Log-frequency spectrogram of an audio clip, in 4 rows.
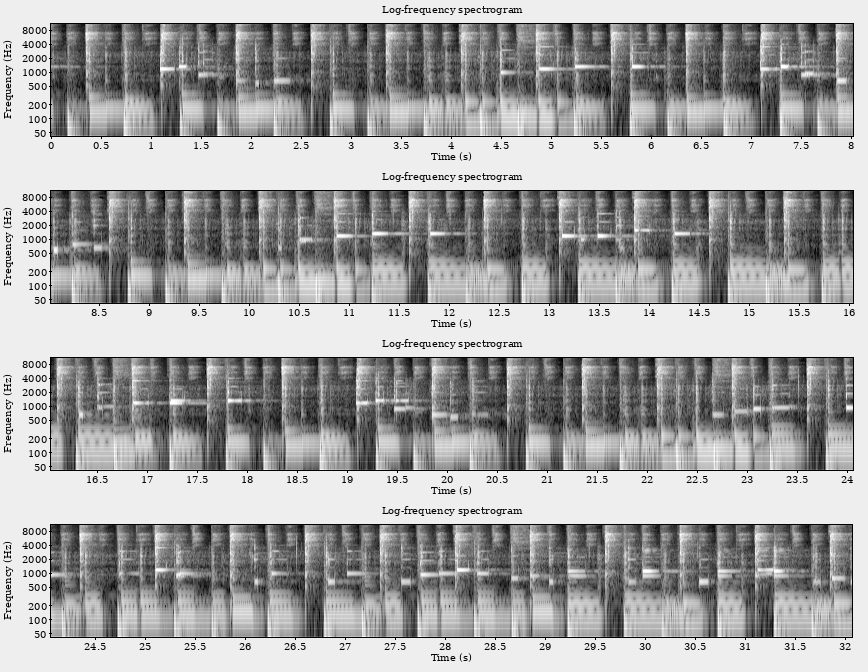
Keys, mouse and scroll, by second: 1.0 click, 1.7 click, 2.7 click, 6.2-7.5 drag, 8.7 click, 12.1 click, 14.2 click, 15.5-16.3 drag, 17.0 click, 18.8 click, 23.3 click, 24.6 click, 27.7-29.1 drag, 30.0 click.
